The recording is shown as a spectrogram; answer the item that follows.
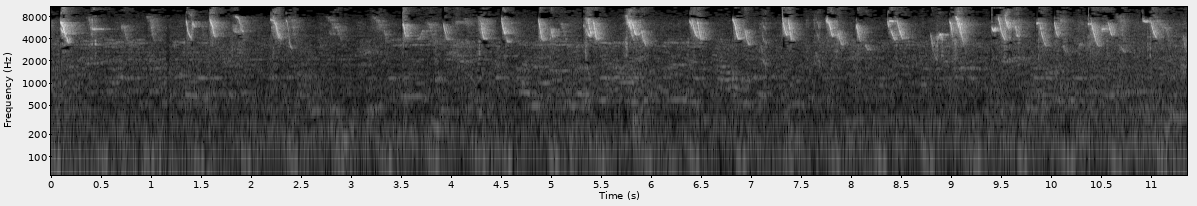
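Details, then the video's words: Young saffron finch giving its first songs and trills, a steady run of sharp, high chirps and short downslurred notes about twice per second, with faint low background rumble. "PICHON DE CANARIO CRIOLLO SOLTANDO SUS PRIMEROS CANTOS, TRINES, CHARRASQUEANDO"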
